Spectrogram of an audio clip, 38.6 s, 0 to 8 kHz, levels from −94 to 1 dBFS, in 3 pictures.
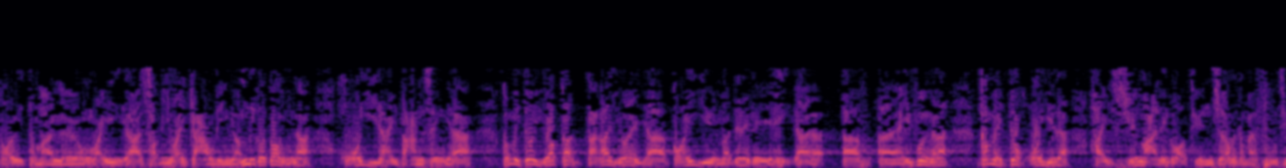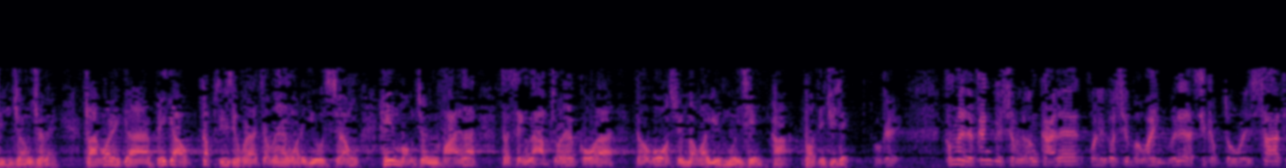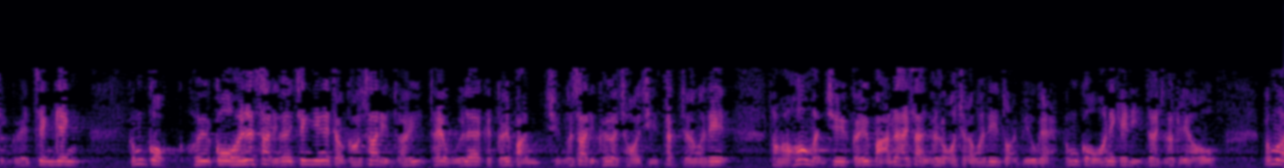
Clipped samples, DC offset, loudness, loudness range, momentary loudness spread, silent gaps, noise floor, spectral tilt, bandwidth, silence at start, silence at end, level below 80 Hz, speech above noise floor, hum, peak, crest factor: under 0.1%; under 0.1%; -39 LUFS; 6 LU; 11 LU; none; -60 dBFS; -5 dB/octave; 4.9 kHz; 0 s; 0 s; -72 dBFS; 22 dB; none; -22 dBFS; 18 dB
